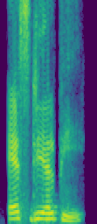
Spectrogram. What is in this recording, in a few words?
"SDLP", Indian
